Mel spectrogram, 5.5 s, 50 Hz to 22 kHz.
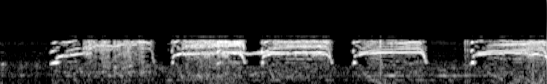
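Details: Male peregrine falcon brings another prey delivery at Toruń, 7 May 2022; five drawn-out, rasping, strained calls follow one another with short breaks, each about a second long, against a quiet hiss.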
